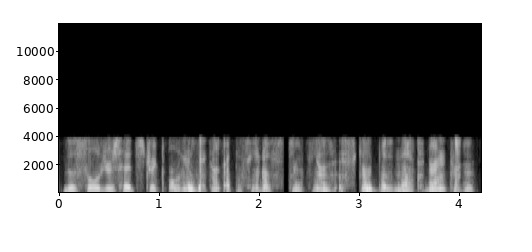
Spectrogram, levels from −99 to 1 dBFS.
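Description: From 0.96 s to 4.14 s the speech is buried in harsh distortion: a codec payload misread, where the G.726 code words are unpacked with their bit order reversed, so the 32 kbit/s ADPCM decoder rebuilds wrong difference values and harsh distortion buries the speech.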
